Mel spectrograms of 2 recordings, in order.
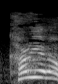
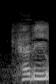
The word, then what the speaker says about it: career: career라고 발음해야 된다, 얘들아. 캐리어 우먼이야. 막 이렇게 많이 하는데, 캐리어 우먼 하면은 이제 배달 아줌마가 되는 거야. 그래서 career, 이렇게 career 우먼이라고 해야 돼요.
